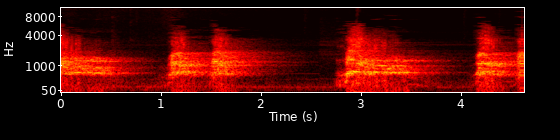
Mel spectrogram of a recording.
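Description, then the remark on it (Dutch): A distressed, somewhat frightened dog that has heard something gives a series of alarm barks, five sharp, loud woofs in an uneven rhythm, some coming in quick pairs, each trailing off with a brief ring. “Ja, dit is eigenlijk een hond die verontrust is. Je zou dat een alarmblaf kunnen noemen.”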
